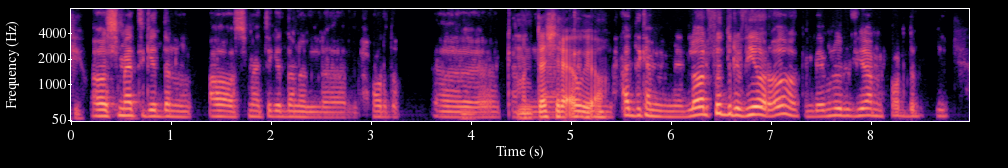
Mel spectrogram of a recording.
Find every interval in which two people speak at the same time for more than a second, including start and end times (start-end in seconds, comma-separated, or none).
3.9-5.4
